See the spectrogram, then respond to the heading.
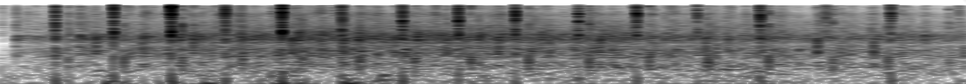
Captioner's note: audience applauds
